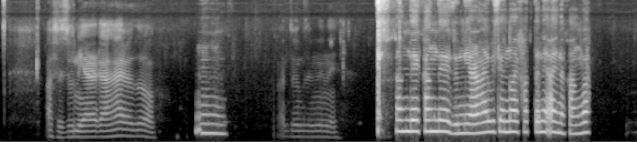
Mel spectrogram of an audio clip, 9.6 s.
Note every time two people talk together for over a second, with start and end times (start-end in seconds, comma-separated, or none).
none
